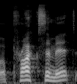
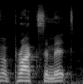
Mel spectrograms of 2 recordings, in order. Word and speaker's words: approximate: So approximate, the stress is different. Adjective, approximate. Verb, approximate.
